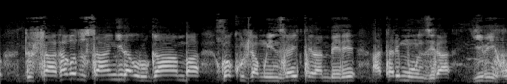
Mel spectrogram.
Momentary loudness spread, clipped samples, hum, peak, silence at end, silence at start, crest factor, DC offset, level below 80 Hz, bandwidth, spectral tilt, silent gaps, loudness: 4 LU; under 0.1%; none; -4 dBFS; 0 s; 0 s; 16 dB; under 0.1%; -74 dBFS; 11 kHz; -2.5 dB/octave; none; -18 LUFS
